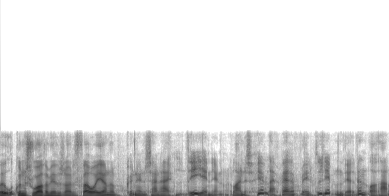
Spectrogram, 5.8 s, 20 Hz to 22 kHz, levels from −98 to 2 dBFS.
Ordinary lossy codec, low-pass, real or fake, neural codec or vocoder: none; 7.2 kHz; fake; autoencoder, 22.05 kHz, a latent of 192 numbers a frame, VITS, trained on many speakers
